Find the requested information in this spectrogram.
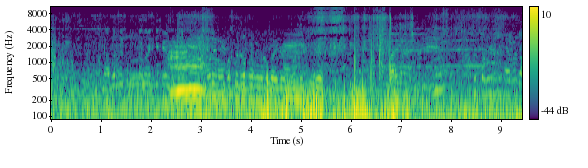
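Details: Khillar cattle at the Athani livestock fair, Belagavi district, April 2024, where young bulls and big bulls are shown: one drawn-out, harmonic-rich low moo rises and falls for about a second amid crowd chatter, a man's voice and background bustle.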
